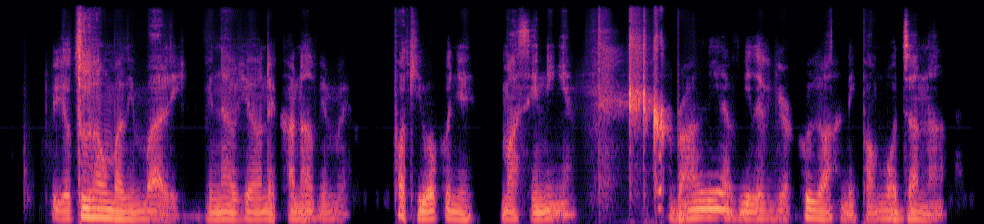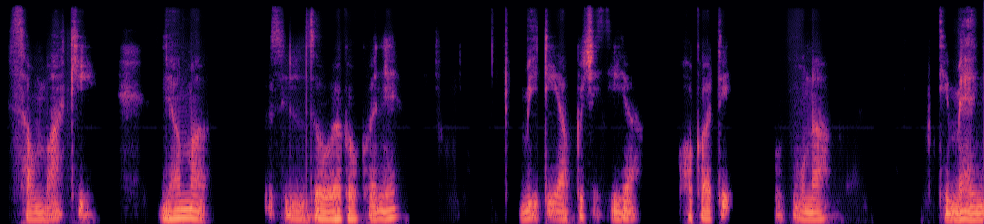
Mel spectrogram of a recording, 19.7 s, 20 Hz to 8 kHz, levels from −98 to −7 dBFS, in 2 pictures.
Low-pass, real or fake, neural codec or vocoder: 7.2 kHz; fake; codec, 16 kHz, 0.5 kbps, X-Codec, HuBERT features, trained on LibriSpeech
